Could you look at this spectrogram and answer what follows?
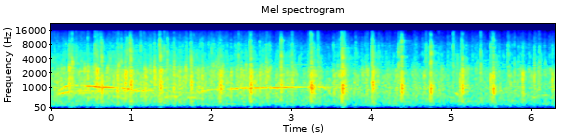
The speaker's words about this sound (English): Ah, are they clapping? Yes!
